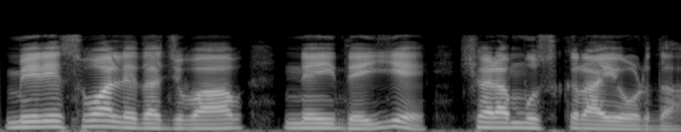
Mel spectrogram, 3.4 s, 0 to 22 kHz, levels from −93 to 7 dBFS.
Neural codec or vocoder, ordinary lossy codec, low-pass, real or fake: none; none; 7.2 kHz; real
